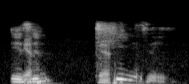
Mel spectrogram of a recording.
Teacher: when a vowel word like easy after a consonant ending word like isn't you get isn't teasy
